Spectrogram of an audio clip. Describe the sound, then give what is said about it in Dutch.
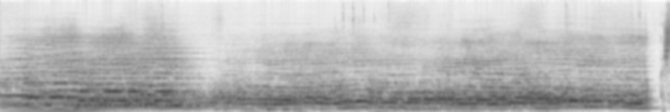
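A full orchestral passage with sampled strings plays on its own, lush sustained strings holding rich chords at a steady, fairly loud level for about ten seconds before cutting off abruptly. “Ik, sla, ik laat even een stukje horen van alleen het orkest, bijvoorbeeld.”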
